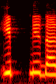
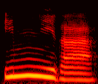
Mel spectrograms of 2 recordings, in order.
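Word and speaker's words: 입니다: So ito po yung spelling ng ipnida natin pero ang bigkas talaga niya is imnida.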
